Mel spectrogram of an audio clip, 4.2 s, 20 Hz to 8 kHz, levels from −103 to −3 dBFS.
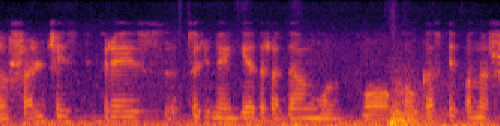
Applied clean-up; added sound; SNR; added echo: none; Thump, thud; -1 dB; reverberation time 0.3 s.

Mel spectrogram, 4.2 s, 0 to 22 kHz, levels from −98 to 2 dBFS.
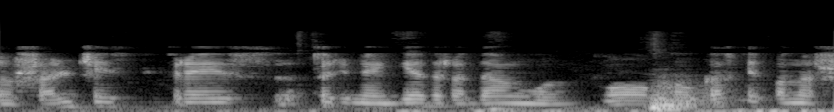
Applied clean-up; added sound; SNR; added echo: classical method WPE with log-MMSE.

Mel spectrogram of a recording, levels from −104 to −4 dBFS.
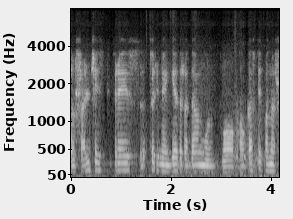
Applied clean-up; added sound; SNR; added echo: neural separator model SepFormer DNS4.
